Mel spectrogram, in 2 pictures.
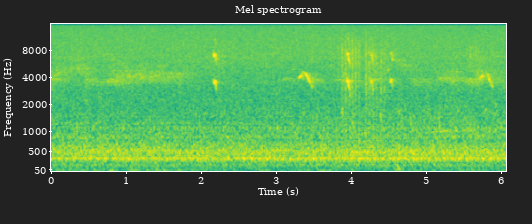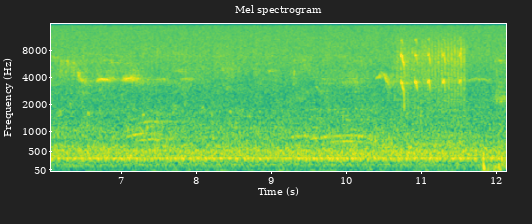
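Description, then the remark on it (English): Wild birds in lodgepole pines, one in the top of a lodgepole right above a net, give faint, high, short chirps and twittering calls at scattered intervals, with a brief cluster near the end, over a steady low hum and background noise. “So recording, one of the birds is in the top of a lodgepole right above the net.”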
